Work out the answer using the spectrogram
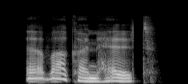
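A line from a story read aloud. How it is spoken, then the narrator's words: Thoughtful voice. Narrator (German): sagte Lucien mit nachdenklicher Stimme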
